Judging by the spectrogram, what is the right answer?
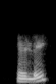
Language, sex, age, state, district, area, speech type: Kannada, male, 18-30, Karnataka, Shimoga, rural, conversation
